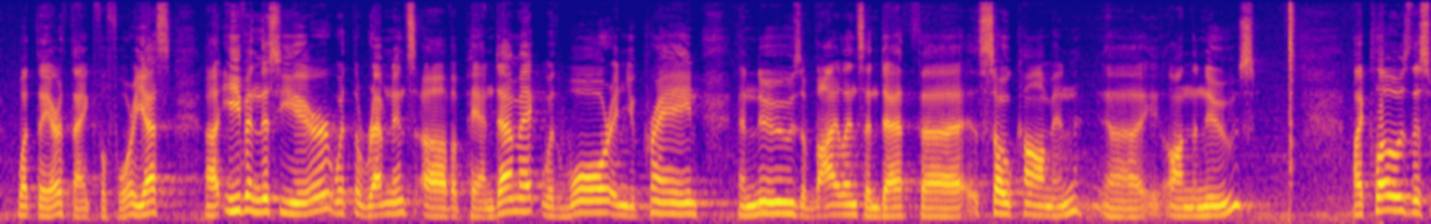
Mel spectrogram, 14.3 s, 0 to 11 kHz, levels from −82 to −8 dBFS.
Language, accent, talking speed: English, American, 150 wpm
